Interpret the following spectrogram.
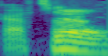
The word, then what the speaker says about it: Kravtsov: Is that how you pronounce it, Kravtsov?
